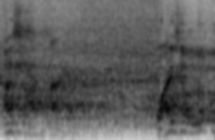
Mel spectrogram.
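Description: A man speaks into a microphone in a large echoing hall.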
